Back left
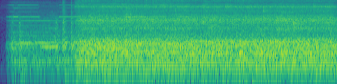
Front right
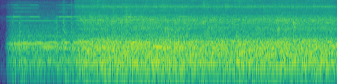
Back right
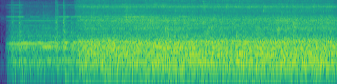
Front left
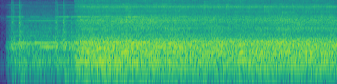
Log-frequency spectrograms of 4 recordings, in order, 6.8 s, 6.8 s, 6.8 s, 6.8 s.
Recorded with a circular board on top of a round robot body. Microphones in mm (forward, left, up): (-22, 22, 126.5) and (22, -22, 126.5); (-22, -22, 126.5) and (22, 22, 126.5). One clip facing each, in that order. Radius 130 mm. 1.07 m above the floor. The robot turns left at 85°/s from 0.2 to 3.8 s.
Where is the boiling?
75° left, 9.5 m; by 6.7 s 120° right, 9.5 m.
